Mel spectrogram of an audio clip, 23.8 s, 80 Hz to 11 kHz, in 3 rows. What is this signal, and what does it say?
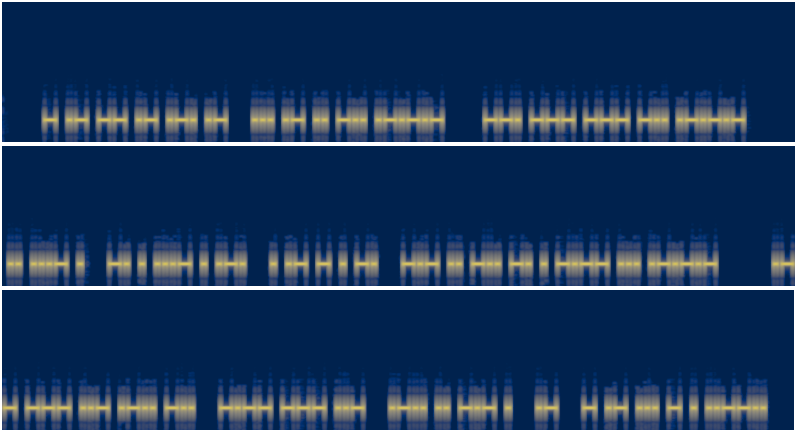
Morse code, heard as a keyed tone, about 31 wpm, 600 Hz. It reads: TAMARA SAID. GOOD. IVE NEVER EATEN KIDNEYS. WOULD YOU LIKE A TASTE?
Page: Never 31wpm | CW med Gnister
